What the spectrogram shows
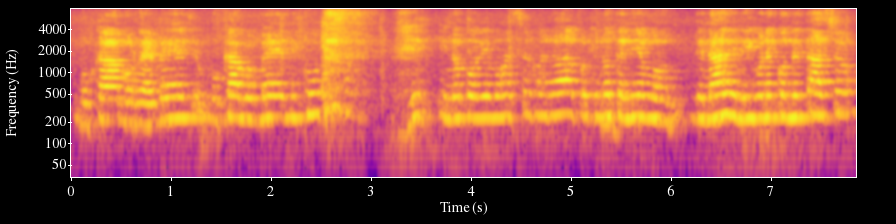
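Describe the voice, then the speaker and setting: A middle-aged woman with an Argentine accent giving a personal religious testimony, halting and repeating herself as she retells events. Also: a little high, flat delivery, dark tone. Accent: Argentine Spanish. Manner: halting, repetitive retelling with restarts. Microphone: far from the microphone. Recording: dull, distant, very echoey hall.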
